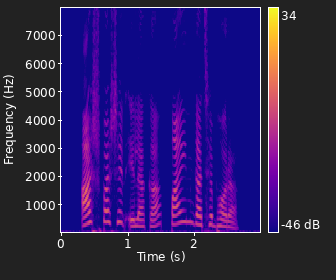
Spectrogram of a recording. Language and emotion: Bengali, neutral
